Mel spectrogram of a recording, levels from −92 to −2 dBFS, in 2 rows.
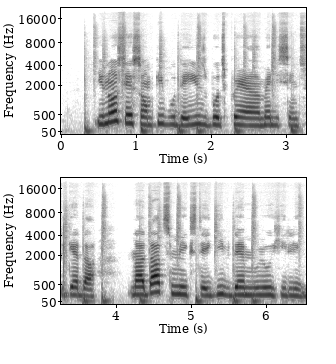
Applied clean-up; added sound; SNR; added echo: none; Bass drum / Drum kit; 17 dB; none.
